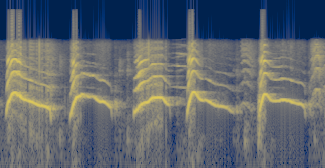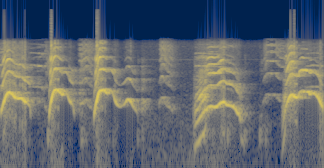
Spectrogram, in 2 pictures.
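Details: Rapid run of puppy howls: about a dozen brief, yelping cries that jump up then sag downward, delivered almost back to back in a steady rhythm.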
